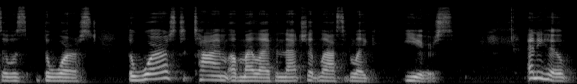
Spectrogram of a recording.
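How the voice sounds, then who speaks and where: A vlogger in her twenties with a fairly low voice tells the camera a personal story in a chatty, casual way. She acts out past conversations and swears freely.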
